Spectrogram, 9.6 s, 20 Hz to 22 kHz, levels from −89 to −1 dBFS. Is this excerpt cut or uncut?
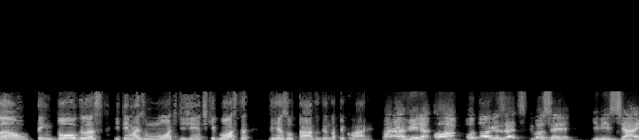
cut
